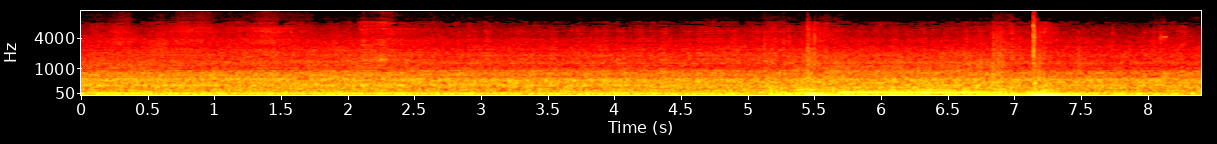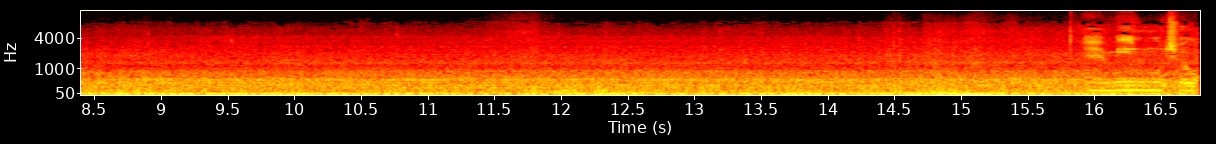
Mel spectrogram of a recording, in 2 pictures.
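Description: Steady road and engine rumble of a car driving, heard from inside the cabin, with a couple of louder thumps about five and seven seconds in.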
